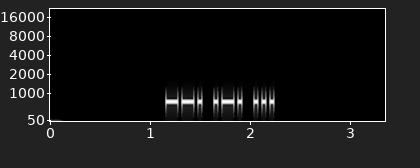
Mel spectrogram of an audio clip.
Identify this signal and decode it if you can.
Morse code, heard as a keyed tone, about 30 wpm, 700 Hz. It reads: GRS
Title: USA Call Sign Postfixes - 3 Letters 30wpm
